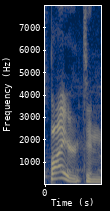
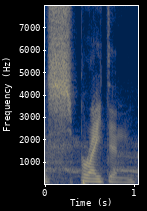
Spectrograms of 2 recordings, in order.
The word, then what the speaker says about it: Spireton: It's Spireton, by the way. I've been pronouncing it incorrectly. I've been saying Sprighton.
